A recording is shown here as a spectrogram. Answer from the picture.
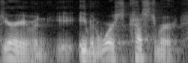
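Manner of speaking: normal talking voice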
